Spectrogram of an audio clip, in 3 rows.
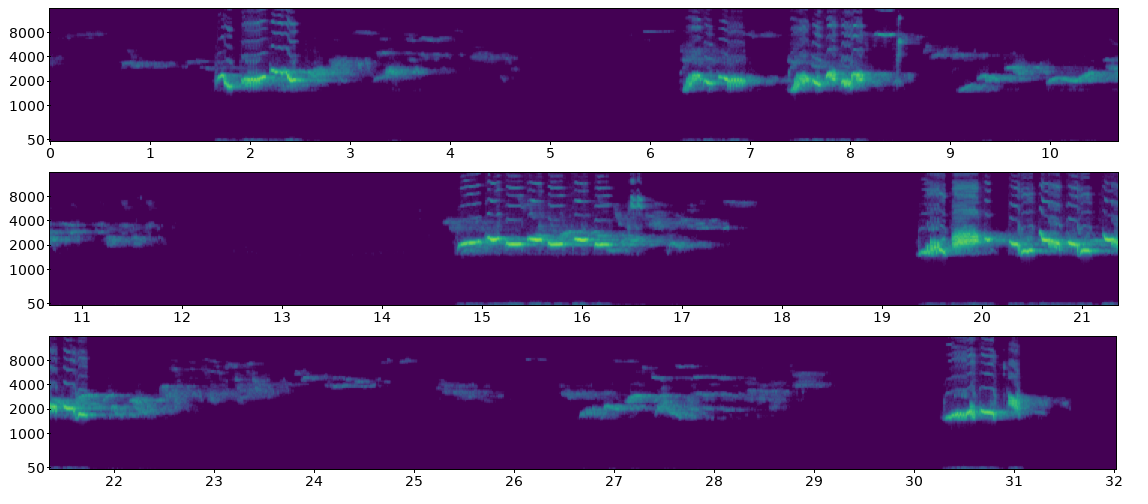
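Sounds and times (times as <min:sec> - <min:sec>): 
common blackbird singing: 0:00.0 - 0:04.7, 0:05.9 - 0:11.9, 0:14.6 - 0:17.8, 0:19.4 - 0:29.2, 0:30.3 - 0:31.5.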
